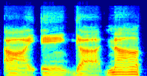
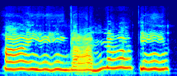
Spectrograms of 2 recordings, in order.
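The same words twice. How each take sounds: First: Low, very slow drawl; low drawn-out voice. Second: Very high, slow falsetto; high drawn-out falsetto. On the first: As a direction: stretch every word out down low. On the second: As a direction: stretch every word out way up high. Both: Pretend. Same line replayed in two voices.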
